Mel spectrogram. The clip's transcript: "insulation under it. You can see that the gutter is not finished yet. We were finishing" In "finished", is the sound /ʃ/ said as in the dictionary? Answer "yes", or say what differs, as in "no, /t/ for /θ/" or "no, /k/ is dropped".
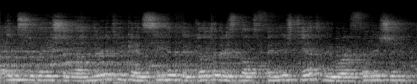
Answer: yes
